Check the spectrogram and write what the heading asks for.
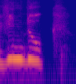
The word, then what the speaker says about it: Windhoek: Sa capitale, c'est Windhoek, mais il paraît qu'il faut prononcer Windhoek.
